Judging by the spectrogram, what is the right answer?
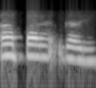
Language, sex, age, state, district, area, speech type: Malayalam, female, 18-30, Kerala, Thrissur, urban, conversation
